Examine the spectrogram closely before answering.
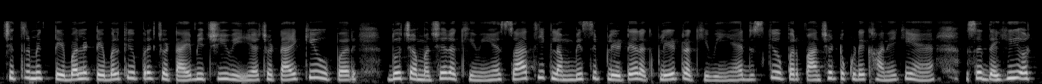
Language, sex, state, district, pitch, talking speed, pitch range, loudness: Hindi, female, Jharkhand, Sahebganj, 240 Hz, 235 wpm, 215-275 Hz, -21 LUFS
